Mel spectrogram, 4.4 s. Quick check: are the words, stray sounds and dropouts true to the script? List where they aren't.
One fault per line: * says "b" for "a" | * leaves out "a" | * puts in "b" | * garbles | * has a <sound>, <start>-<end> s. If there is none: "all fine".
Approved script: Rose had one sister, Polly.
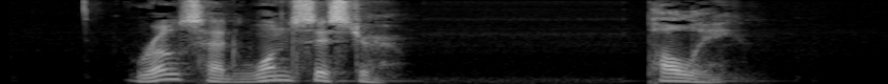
all fine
